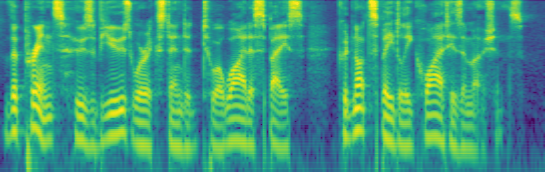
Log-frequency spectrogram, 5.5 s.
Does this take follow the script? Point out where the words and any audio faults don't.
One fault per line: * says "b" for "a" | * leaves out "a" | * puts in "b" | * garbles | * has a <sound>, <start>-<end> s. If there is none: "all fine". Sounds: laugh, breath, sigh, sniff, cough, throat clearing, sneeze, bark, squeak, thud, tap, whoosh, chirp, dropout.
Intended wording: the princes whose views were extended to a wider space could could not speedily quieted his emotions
* says "prince" for "princes"
* leaves out "could"
* says "quiet" for "quieted"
